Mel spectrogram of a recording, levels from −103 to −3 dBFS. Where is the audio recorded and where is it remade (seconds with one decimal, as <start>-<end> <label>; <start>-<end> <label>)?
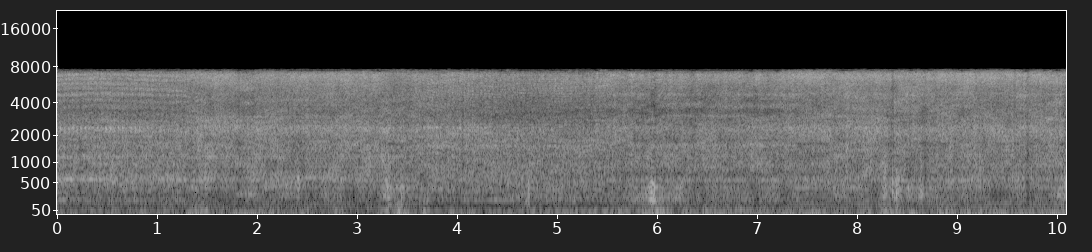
0.0-1.3 recorded; 1.3-3.6 remade; 3.6-5.5 recorded; 5.5-10.1 remade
